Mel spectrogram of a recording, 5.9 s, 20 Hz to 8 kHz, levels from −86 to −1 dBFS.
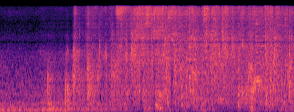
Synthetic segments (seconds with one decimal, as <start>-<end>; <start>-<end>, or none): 0.8-3.3; 4.3-5.1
